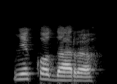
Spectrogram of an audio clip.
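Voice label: "некодарӧ", Komi, female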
